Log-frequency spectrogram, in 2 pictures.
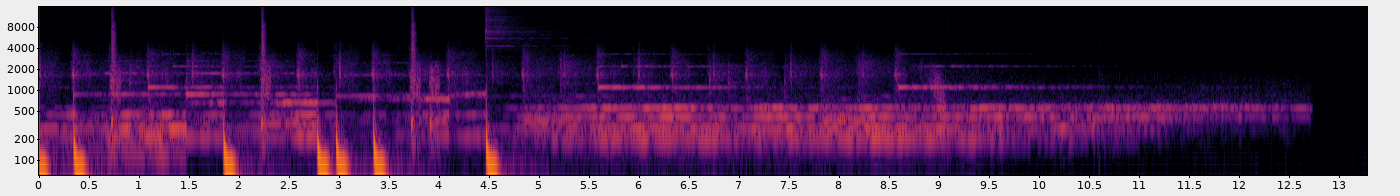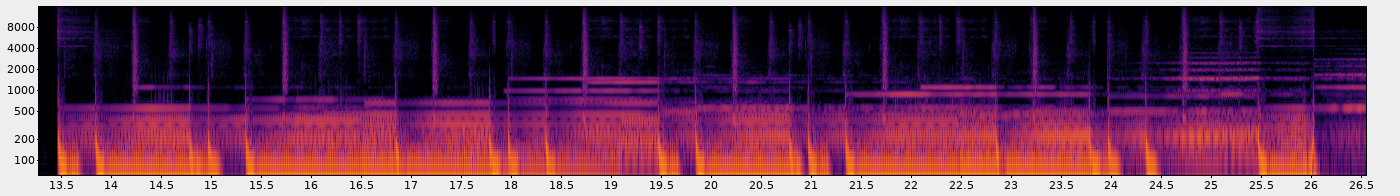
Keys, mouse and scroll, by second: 2.6-3.5 scroll up 8, 3.6 scroll down 2, 3.8 middle click, 4.0-5.6 scroll up 1, 7.1 middle click, 7.1 double click, 8.8 double click, 9.0 middle click, 11.2 double click, 12.4 middle click, 12.5 middle click, 12.9 scroll up 3, 14.4-19.7 scroll up 1.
